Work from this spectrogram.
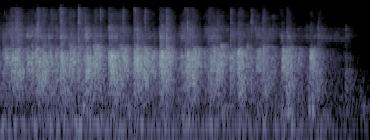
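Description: Audience at a career Q&A talk seminar claps for the three guest speakers, a brisk crowd of many hands at moderate level that fades out in the last half second.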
